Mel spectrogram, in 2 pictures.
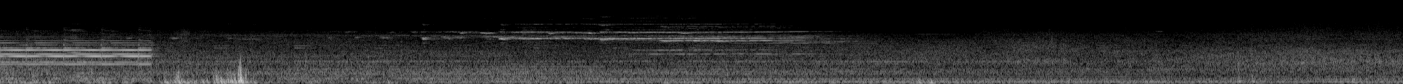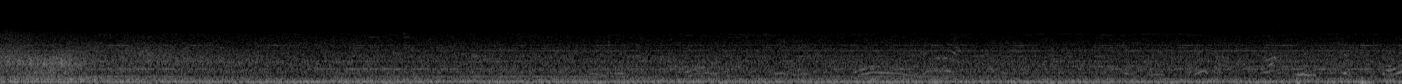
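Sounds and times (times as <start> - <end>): train wheel and brake squeal: 0.0 - 9.3
low rumble of standing train: 0.0 - 28.0.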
